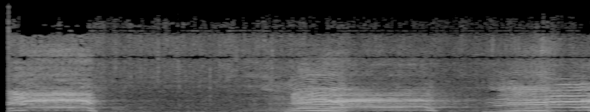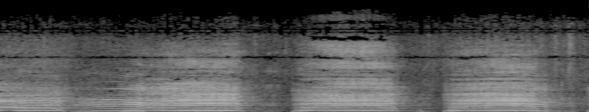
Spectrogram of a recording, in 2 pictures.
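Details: Cattle near the small town of Aberfeldy in Scotland, described as happy and wild, lowing in a series of deep, drawn-out moos with rich harmonics, several calls in close succession after a quiet opening gap.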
